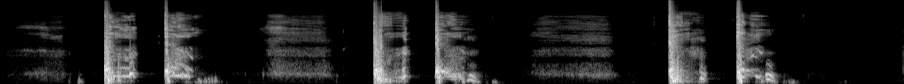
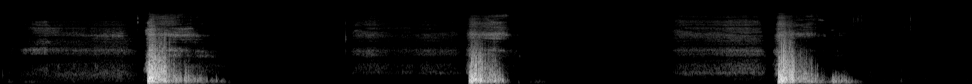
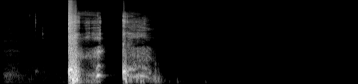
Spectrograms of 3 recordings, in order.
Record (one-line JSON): {"three_cough_length": "9.0 s", "three_cough_amplitude": 32768, "three_cough_signal_mean_std_ratio": 0.32, "exhalation_length": "9.7 s", "exhalation_amplitude": 32768, "exhalation_signal_mean_std_ratio": 0.22, "cough_length": "3.6 s", "cough_amplitude": 32768, "cough_signal_mean_std_ratio": 0.22, "survey_phase": "beta (2021-08-13 to 2022-03-07)", "age": "65+", "gender": "Female", "wearing_mask": "No", "symptom_cough_any": true, "symptom_sore_throat": true, "symptom_diarrhoea": true, "symptom_fever_high_temperature": true, "symptom_headache": true, "symptom_onset": "4 days", "smoker_status": "Ex-smoker", "respiratory_condition_asthma": false, "respiratory_condition_other": false, "recruitment_source": "REACT", "submission_delay": "3 days", "covid_test_result": "Positive", "covid_test_method": "RT-qPCR", "covid_ct_value": 26.0, "covid_ct_gene": "E gene", "influenza_a_test_result": "Negative", "influenza_b_test_result": "Negative"}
